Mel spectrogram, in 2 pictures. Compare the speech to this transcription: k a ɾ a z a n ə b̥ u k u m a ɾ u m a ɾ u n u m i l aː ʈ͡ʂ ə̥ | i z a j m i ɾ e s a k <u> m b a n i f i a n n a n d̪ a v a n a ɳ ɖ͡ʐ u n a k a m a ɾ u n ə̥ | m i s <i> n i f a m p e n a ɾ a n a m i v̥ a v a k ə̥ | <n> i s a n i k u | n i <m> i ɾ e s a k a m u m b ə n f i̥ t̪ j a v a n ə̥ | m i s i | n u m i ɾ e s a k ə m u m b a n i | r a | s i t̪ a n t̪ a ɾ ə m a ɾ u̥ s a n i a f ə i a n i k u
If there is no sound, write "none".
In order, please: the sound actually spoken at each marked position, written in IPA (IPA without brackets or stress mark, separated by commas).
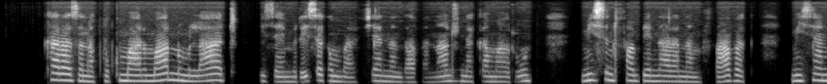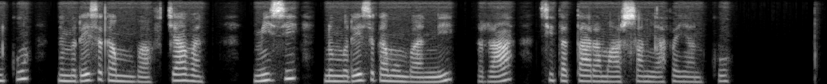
u, i, m, m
